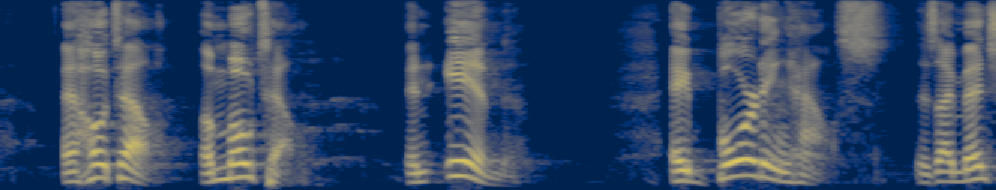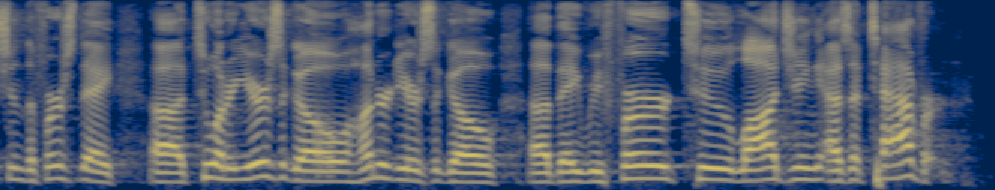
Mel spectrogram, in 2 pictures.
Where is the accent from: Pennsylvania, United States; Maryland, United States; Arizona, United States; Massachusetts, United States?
Pennsylvania, United States; Philadelphia; yes, yes, I grew up in Philadelphia, yes, I love my mother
